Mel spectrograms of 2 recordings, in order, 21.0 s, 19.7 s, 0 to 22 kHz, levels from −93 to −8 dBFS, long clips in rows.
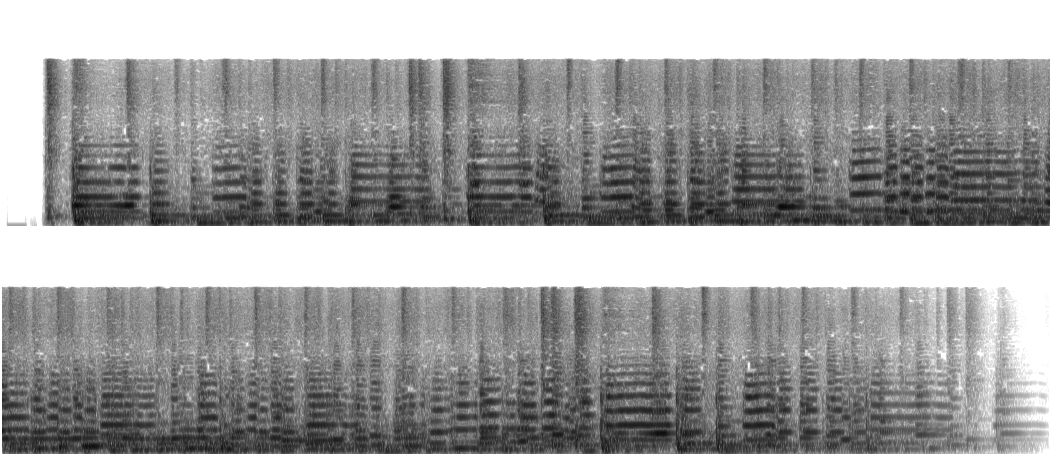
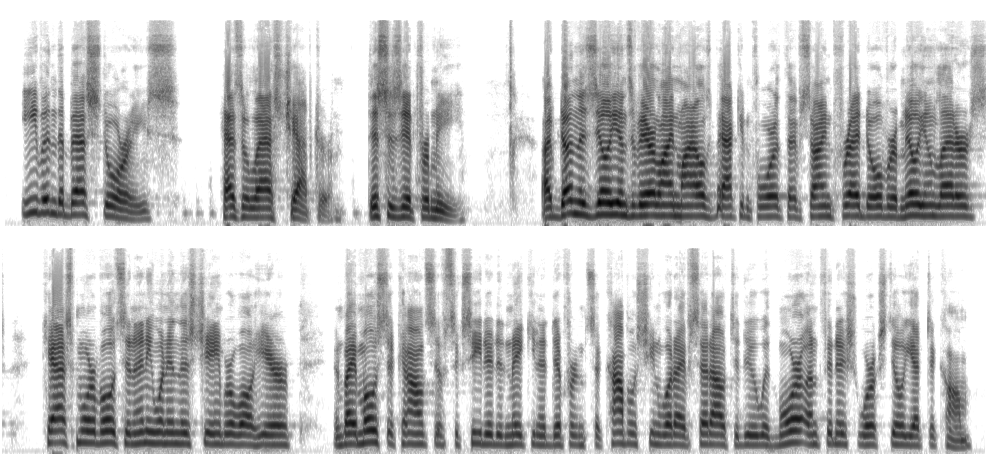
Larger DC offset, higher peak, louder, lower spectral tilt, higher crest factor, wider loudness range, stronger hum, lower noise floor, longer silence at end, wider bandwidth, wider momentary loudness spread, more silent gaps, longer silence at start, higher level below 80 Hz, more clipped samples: first, 0.1% vs under 0.1%; first, -2 dBFS vs -6 dBFS; about the same, -20 LUFS vs -22 LUFS; about the same, -5 dB/octave vs -4.5 dB/octave; about the same, 18 dB vs 16 dB; second, 2 LU vs 6 LU; neither; about the same, -48 dBFS vs -49 dBFS; first, 0.4 s vs 0.15 s; second, 8 kHz vs 15.5 kHz; second, 6 LU vs 13 LU; neither; first, 0.45 s vs 0.2 s; first, -32 dBFS vs -68 dBFS; neither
